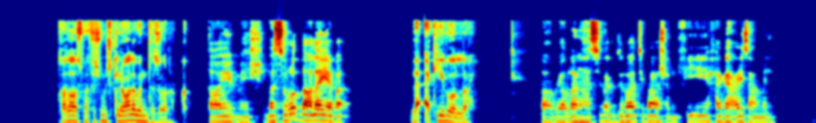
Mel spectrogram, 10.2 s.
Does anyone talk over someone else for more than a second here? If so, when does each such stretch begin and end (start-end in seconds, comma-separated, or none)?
none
